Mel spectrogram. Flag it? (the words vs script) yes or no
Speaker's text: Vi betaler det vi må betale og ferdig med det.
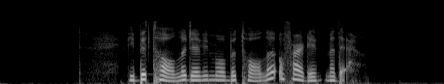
no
